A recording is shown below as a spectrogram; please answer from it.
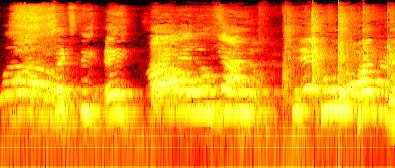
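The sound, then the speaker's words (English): Audience clapping at a church service, an audience applauding continuously with raised, cheering voices mixed into the dense patter of hands. “Now, see, no, don't be clapping. Don't be clapping.”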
